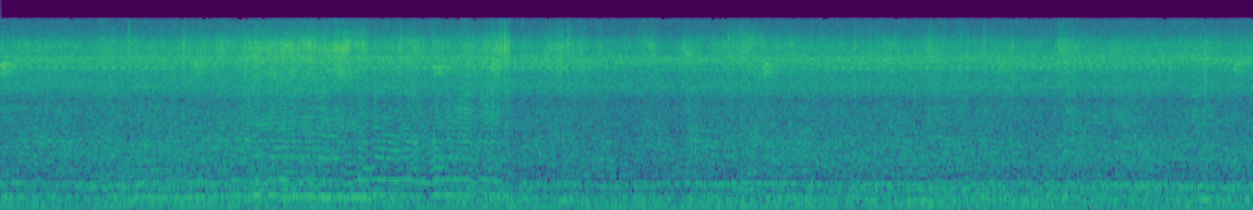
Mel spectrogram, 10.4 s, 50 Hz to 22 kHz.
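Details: A 2017 nuc colony of bees hums on 27 September 2018, making a dense, continuous buzzing drone with strong low bands and an even, unbroken loudness throughout.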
